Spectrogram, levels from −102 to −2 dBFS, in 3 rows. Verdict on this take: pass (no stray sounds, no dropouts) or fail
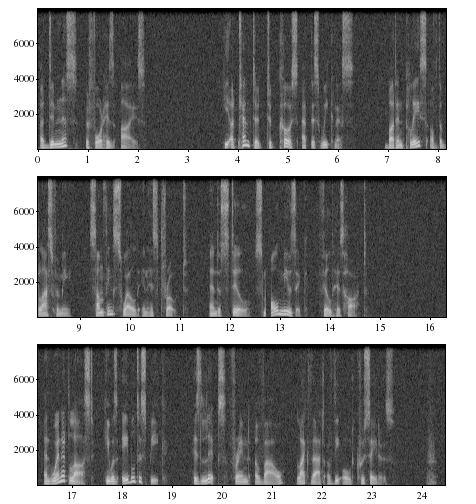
fail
